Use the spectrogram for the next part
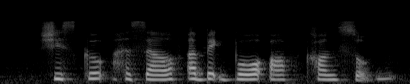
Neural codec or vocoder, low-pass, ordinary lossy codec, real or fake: codec, 16 kHz, 0.3 kbps, FocalCodec; none; none; fake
